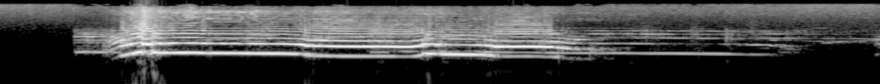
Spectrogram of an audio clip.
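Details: Buster the dog howling at himself: a loud, sustained tonal howl with rich harmonics, holding steady then stepping down in pitch twice before fading into a quieter, lingering tail.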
